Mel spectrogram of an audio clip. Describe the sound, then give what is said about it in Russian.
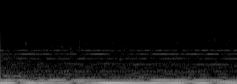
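River water flows steadily, a continuous low, rumbling murmur that stays even throughout, with no voices and only faint trickling detail above the deep rush. “У вас есть две минуты, чтобы побыть у реки, посидеть, побродить или поплавать.”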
